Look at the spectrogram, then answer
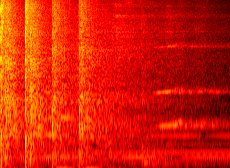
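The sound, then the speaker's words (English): Four sharp gunshots, fired by two men lying in wait in a carport of the parking lot outside an apartment, crack off in quick, evenly spaced succession, loud, then give way to a lingering high ringing tone as the echoes die away. “DeRose went down with a gunshot wound to the neck. Durkin had been shot in the chest.”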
